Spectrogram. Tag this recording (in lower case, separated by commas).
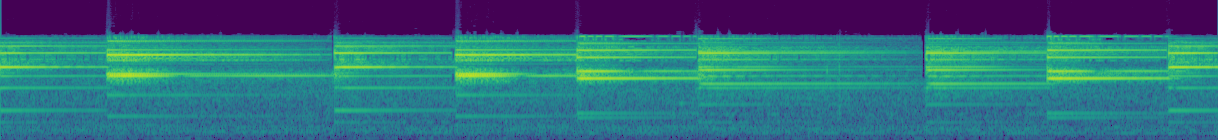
music, clock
